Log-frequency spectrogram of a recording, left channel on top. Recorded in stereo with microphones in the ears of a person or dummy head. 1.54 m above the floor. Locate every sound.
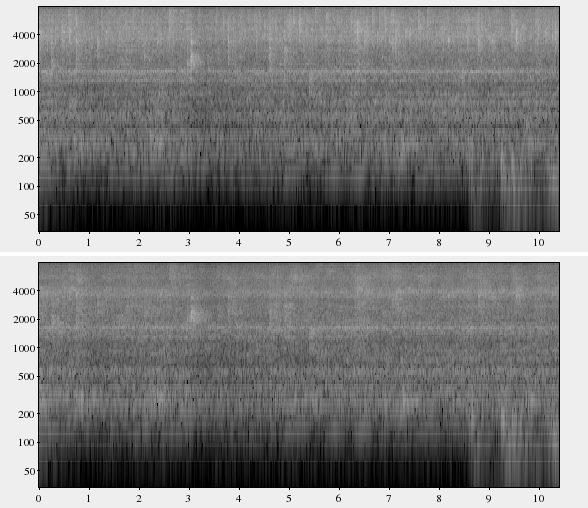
0.0 s running water: 50° left (ahead or behind), 1.1 m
